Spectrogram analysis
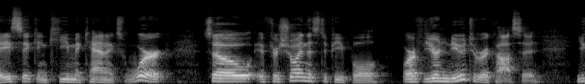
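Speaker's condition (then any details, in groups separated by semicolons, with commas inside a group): No condition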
